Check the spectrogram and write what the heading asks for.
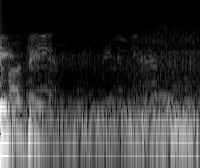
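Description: A man's commentary voice breaking off at the start, then a pause filled by low, steady open-air background noise with faint distant voices.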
